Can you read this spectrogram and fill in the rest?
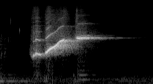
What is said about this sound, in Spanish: Y ese era el de la familia. Mi papá llegaba y chiflaba... Algo así.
